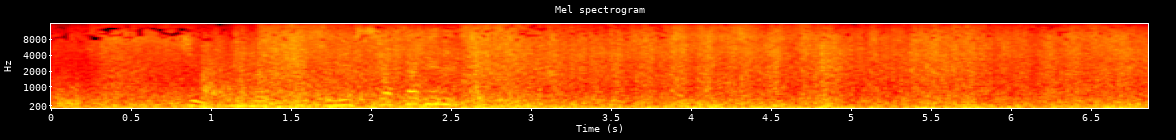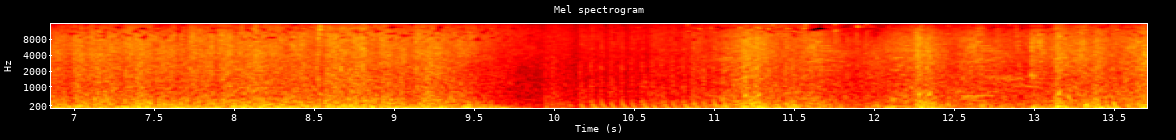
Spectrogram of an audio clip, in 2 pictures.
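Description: Game gunfire and energy blasts crackle and boom in rapid bursts.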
